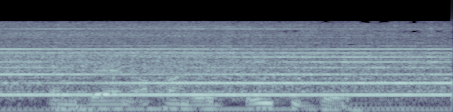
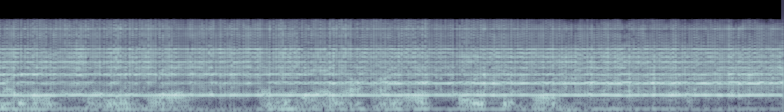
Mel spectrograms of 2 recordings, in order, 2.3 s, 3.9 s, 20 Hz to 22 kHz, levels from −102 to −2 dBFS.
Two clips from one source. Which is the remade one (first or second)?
second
